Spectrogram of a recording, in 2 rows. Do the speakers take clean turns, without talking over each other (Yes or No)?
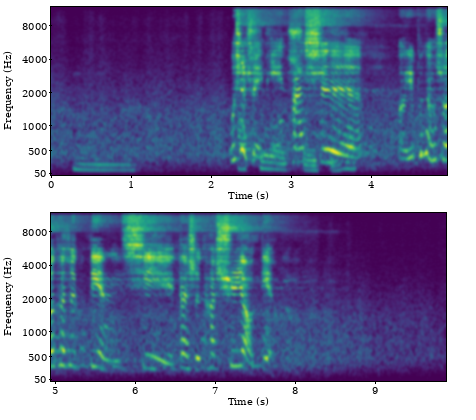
No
